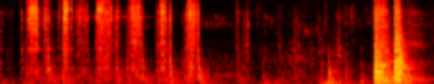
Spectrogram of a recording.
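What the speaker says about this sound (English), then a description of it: "Slightly tighten down your nuts onto the rail." A ratchet wrench tightens nuts onto the rail of a TruXedo Deuce pickup truck bed cover, giving bursts of close, sharp clicking strokes, a quiet pause, then a final louder flurry of clicks.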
